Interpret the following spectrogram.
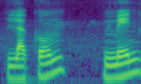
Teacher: دونوں میم آپس میں ضم ہو جائیں گے اور آواز مکمل طور پر ہونٹوں کو ملا کر ناک کے ذریعے بنے گی اور 2 گنتی کے برابر کیا جائے گا غنہ۔ · مثال کے طور پر اس آیت میں ہم ایک میم ساکن دیکھتے ہیں اور اس کے بعد دوسرا میم، لہٰذا اگر میں ان دونوں الفاظ کو پڑھنے جا رہا ہوں تو اسے لکم من کے طور پر پڑھا جائے گا۔ میں نے اپنے ہونٹ ملائے، کی آواز ناک کے راستے آئی اور اسے 2 گنتی کے برابر ادا کیا۔ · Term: ادغام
